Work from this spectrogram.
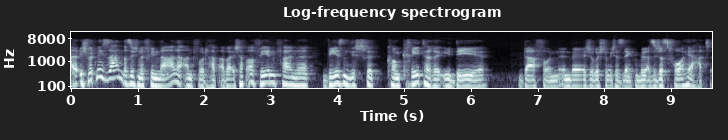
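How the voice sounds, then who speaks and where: A man with a plain, everyday voice, fairly low in pitch, at a fairly quick pace with ordinary pitch variation. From Germany, Saarland. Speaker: travel author. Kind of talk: casual interview. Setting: remote call.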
